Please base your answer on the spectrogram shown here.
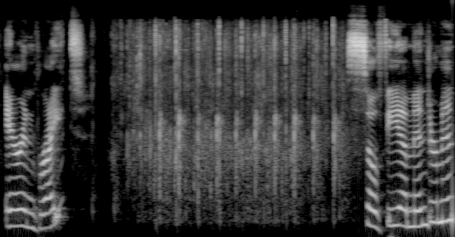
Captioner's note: audience clapping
